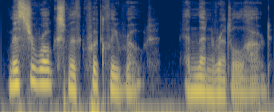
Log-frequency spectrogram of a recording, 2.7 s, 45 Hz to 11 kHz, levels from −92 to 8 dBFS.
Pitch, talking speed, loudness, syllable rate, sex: 140 Hz, 175 wpm, -18 LUFS, 5.6 syllables/s, male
